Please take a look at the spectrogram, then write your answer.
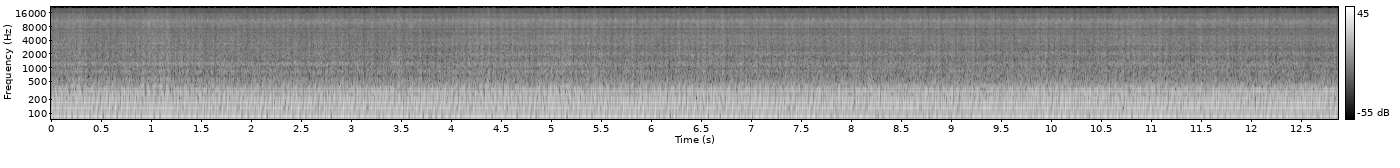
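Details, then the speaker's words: Honda CBR650F (CB converted with CBR front), four-cylinder, customer reports stumbling while riding; lumpy idle with a hollow gap in firing; cylinder 4 dead, spark plug or ignition coil to be checked. "สูบที่มีปัญหาก็คือสูบที่4นะครับไม่มีการระเบิดนะสูตรที่4นะสูบที่4ไม่มีการจุนระเบิดนะฮะ"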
